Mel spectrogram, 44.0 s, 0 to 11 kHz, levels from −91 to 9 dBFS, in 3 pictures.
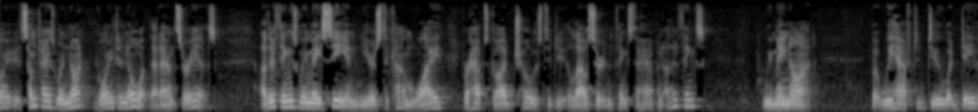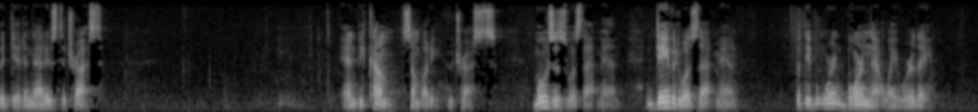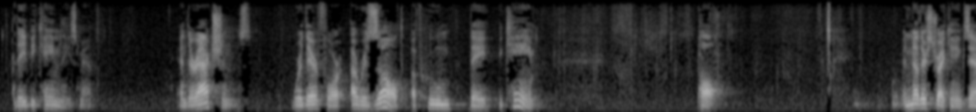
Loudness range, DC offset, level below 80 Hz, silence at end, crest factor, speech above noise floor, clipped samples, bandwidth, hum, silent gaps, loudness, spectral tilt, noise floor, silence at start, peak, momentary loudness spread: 8 LU; under 0.1%; -74 dBFS; 0 s; 26 dB; 35 dB; under 0.1%; 10.5 kHz; none; none; -30 LUFS; -3.5 dB/octave; -65 dBFS; 0 s; -6 dBFS; 17 LU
